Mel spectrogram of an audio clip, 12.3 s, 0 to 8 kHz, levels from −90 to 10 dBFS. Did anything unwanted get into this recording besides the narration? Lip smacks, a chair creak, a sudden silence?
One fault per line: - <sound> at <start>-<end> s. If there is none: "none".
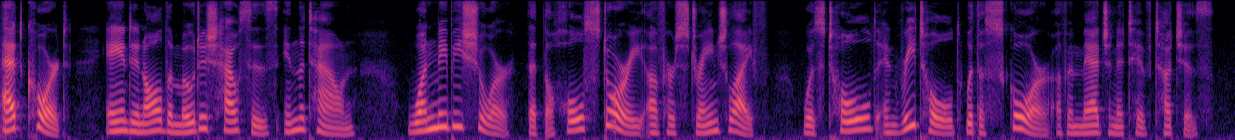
none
